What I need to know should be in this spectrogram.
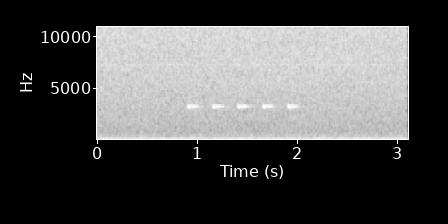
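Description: Quick, soft electronic beeps tick in a short series.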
